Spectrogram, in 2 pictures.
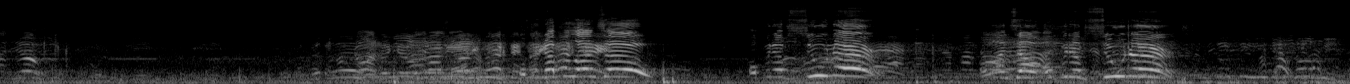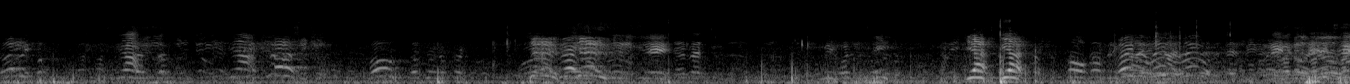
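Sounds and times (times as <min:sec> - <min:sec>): players shouting: 0:00.0 - 0:06.7, 0:07.5 - 0:27.0.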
